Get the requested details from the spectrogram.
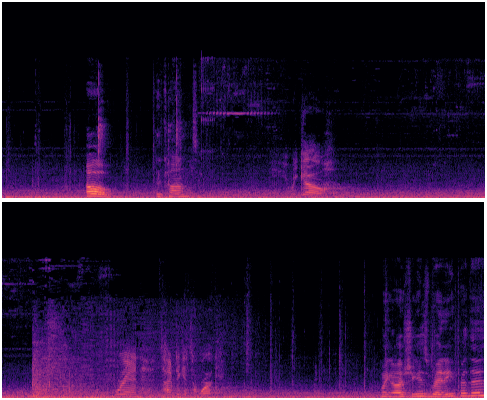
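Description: A young woman speaks briefly and casually into a close microphone.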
